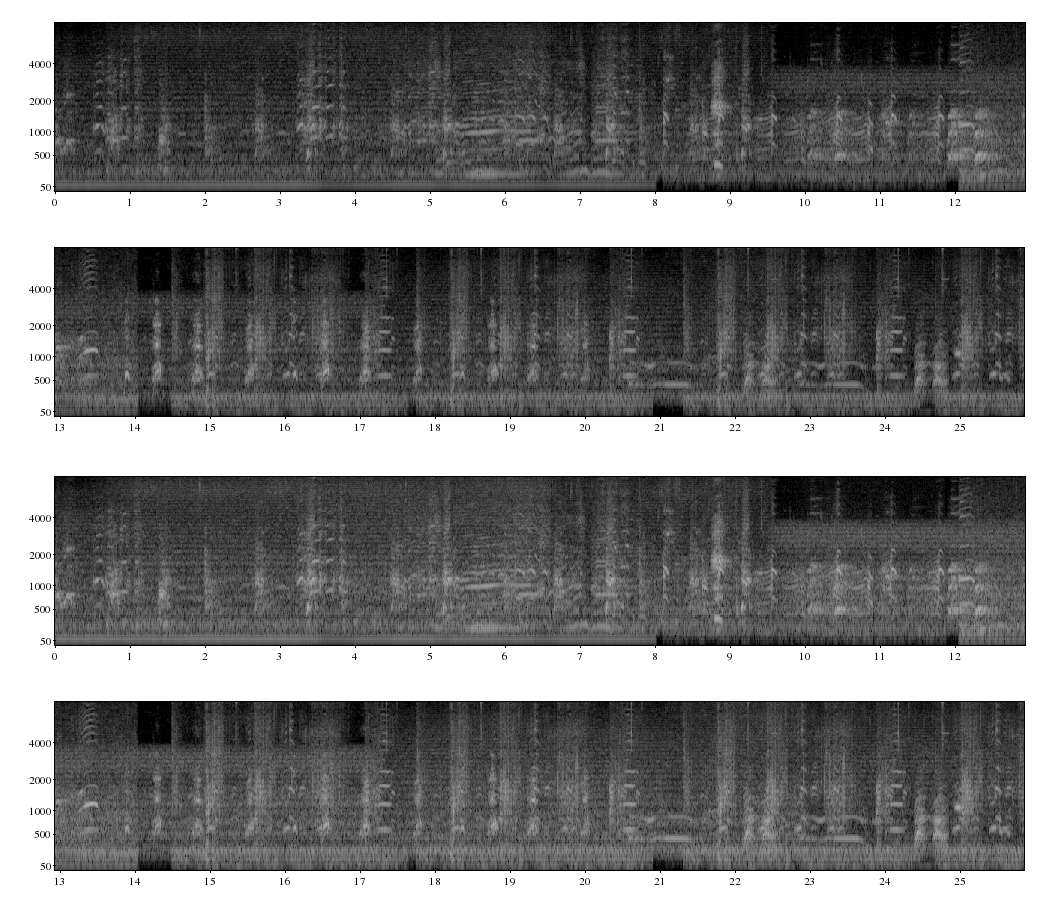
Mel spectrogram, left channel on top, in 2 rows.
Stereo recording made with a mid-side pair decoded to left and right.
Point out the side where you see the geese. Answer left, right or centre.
right.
